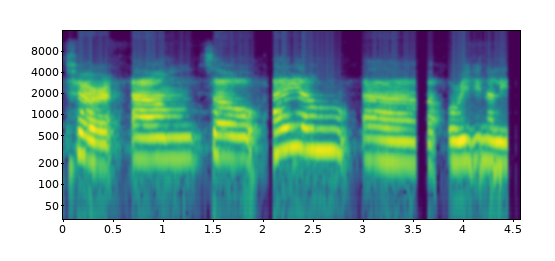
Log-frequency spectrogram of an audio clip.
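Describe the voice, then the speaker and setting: A woman's voice: a little high, slow pace, lo-fi sound. A woman, speaking remotely as a guest in a podcast interview, thoughtful and often restarting as she searches for words. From Peru. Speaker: guest climate researcher. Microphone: video call.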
